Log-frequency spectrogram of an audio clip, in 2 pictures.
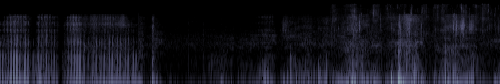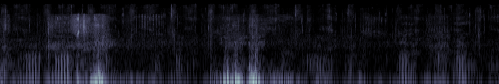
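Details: A white female Maine Coon kitten purrs loudly, a low rumbling throb, while showing love and affection to her owner.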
